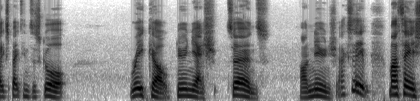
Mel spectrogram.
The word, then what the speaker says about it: Nunes: Rico, Nunes, turns. Oh, Nunes. Actually, Mateusz Nunes, I'd say. Commentators sometimes say Nunes. I'd say Nunes because the Portuguese like to just not pronounce the end of their names.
